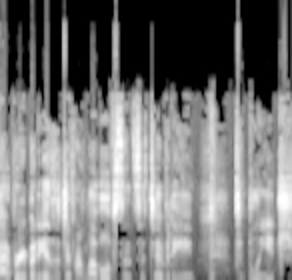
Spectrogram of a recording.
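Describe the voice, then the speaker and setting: There is noticeable background noise. A woman talks over it. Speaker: hair tutorial vlogger. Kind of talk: tutorial. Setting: handheld camera. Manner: fast; casual, filler-heavy.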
